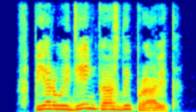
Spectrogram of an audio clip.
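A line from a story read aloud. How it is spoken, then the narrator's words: Plain. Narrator (Russian): ответил еж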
